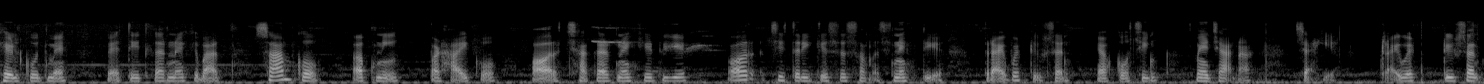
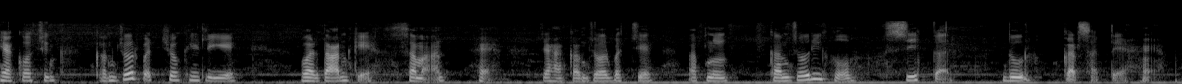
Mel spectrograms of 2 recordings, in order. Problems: background sounds at intervals, low volume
